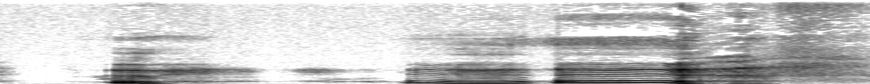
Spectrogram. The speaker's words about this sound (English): I heard yawning on air.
